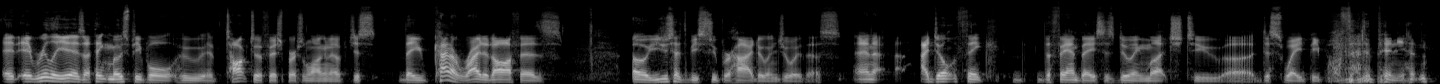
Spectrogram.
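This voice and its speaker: A man co-hosting a podcast, talking casually in a measured, hesitant way and sometimes reading aloud. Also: fairly low pitch, lively intonation, a bit bright, no room sound, studio quality. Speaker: podcast co-host.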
